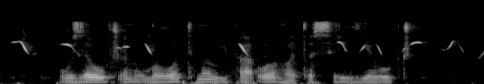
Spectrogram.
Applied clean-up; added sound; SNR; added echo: neural mask model Resemble Enhance denoiser.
